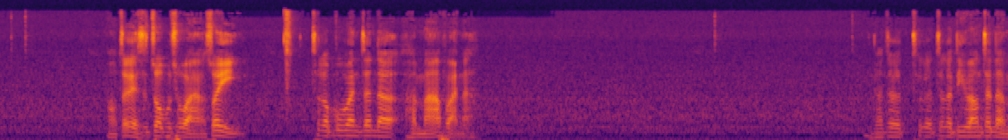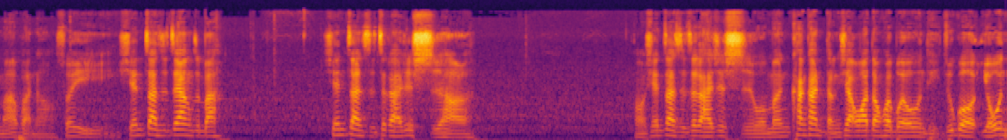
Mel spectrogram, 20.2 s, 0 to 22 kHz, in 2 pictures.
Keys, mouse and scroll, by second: 14.0 typing, 14.6 Return.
